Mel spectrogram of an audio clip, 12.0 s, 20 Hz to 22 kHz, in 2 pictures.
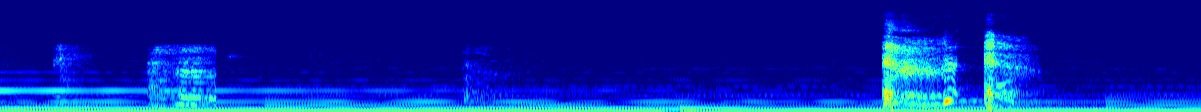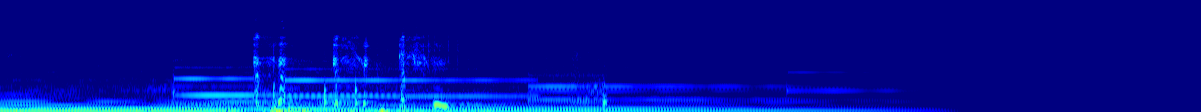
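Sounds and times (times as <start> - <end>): quiet background music: 0.0 - 10.8
person coughing: 0.3 - 1.1, 4.4 - 5.2, 7.3 - 8.3.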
